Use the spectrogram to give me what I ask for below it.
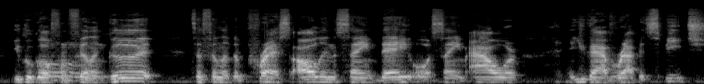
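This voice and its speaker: Moderately paced, a man has an ordinary speaking voice at a medium pitch, with ordinary pitch variation. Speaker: author and speaker on bipolar disorder. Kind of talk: radio interview answer.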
